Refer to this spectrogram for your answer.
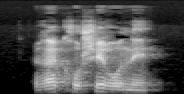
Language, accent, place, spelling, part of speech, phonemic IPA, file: French, France, Lyon, raccrocher au nez, verb, /ʁa.kʁɔ.ʃe o ne/, LL-Q150 (fra)-raccrocher au nez.wav
- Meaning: to hang up abruptly or rudely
